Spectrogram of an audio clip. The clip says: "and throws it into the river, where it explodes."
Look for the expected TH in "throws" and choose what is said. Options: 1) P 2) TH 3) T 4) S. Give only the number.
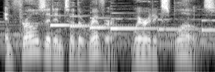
2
